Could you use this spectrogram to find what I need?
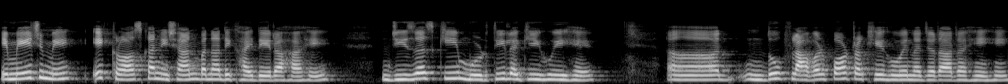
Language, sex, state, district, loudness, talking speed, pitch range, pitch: Hindi, female, Uttar Pradesh, Etah, -15 LUFS, 170 wpm, 205-245 Hz, 225 Hz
